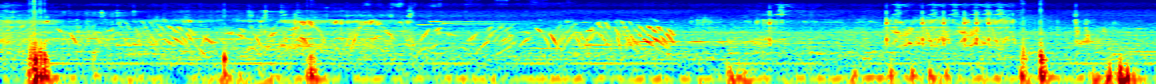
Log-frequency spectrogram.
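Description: Soft game clicks tap now and then.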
